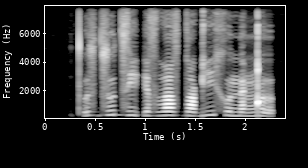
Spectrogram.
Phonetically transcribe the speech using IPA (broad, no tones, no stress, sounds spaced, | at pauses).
tʼ u z d͡z u d͡z i ʔ i z ðˤ i z dˤ æ ɡ i x o n a ŋ͡ǃ ɤ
